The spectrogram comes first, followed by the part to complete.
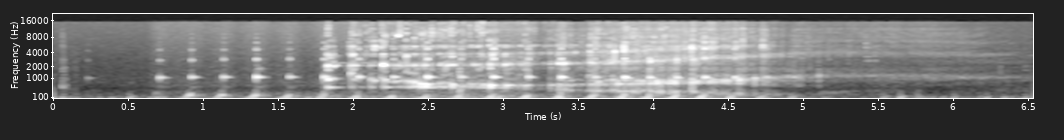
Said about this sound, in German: So, jetzt muss ich noch die letzte Flasche füllen.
